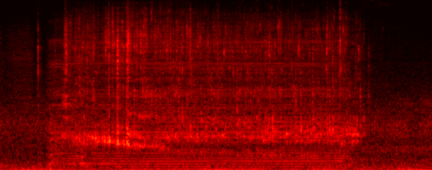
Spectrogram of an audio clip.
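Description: Small electric water-jug pump faucet running: its motor hums steadily as water pours into a plastic cup for about four and a half seconds, then it cuts off.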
